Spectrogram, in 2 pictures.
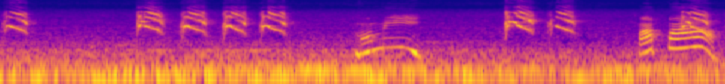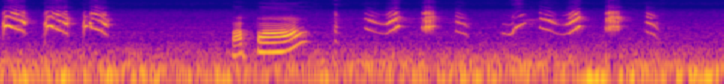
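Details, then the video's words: Pet parrot attempting to say "mummy papa" indoors. Bursts of quick, falling high chirps alternate with lower, voice-like rising and bending tones that imitate words. "Mithuu mummy papa bolneki try kar rehi he"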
